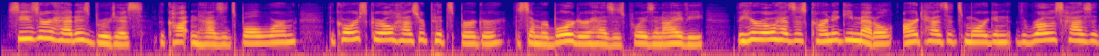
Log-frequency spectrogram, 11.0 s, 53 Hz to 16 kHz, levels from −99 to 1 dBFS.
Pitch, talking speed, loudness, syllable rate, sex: 230 Hz, 190 wpm, -18 LUFS, 5.3 syllables/s, female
